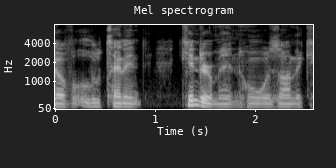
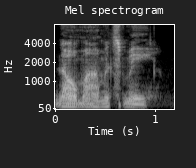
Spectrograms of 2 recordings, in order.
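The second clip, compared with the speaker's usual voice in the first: put-on croaky voice. Retelling a film ending, quoting the daughter's reply: croaky Regan voice. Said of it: "It just sounds croaky".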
